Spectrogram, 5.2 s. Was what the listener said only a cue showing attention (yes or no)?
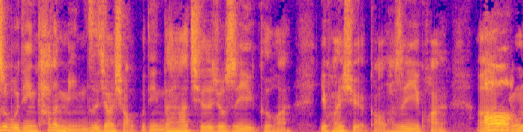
no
